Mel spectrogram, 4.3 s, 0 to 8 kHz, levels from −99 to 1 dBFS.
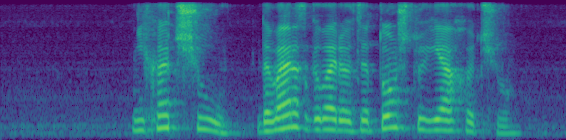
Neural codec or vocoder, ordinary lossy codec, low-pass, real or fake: vocoder, 22.05 kHz, 80 mel bands, HiFi-GAN; none; 7.2 kHz; fake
